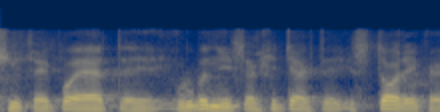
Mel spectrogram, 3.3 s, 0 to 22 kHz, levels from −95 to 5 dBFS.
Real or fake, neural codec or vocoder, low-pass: fake; codec, 16 kHz, 6 kbps, DAC; 7.2 kHz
